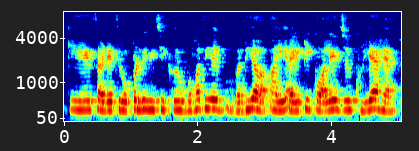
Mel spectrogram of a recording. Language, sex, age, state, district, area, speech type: Punjabi, female, 30-45, Punjab, Rupnagar, urban, spontaneous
